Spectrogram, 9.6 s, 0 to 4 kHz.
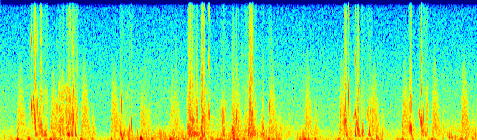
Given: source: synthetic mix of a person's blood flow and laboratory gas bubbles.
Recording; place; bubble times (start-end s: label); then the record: Doppler ultrasound of blood flow; subclavian vein
0.60-0.97 s: bubbles
1.11-1.57 s: bubbles
2.38-2.67 s: bubbles
3.73-4.22 s: bubbles
4.42-4.54 s: bubbles
4.62-4.77 s: bubbles
4.88-5.14 s: bubbles
5.21-5.30 s: bubbles
5.37-5.44 s: bubbles
6.86-7.01 s: bubbles
7.05-7.30 s: bubbles
7.33-7.45 s: bubbles
8.15-8.28 s: bubbles
8.36-8.57 s: bubbles
9.54-9.56 s: bubbles
From the record:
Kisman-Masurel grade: 232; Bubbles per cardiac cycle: several, 3 to 8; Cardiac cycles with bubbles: 50 to 99%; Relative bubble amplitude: moderate (0.250 to 0.450); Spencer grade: 3 (all of the cardiac periods contain showers or single bubble signals, but not dominating or overriding the cardiac motion signals); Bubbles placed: anywhere in the cardiac cycle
